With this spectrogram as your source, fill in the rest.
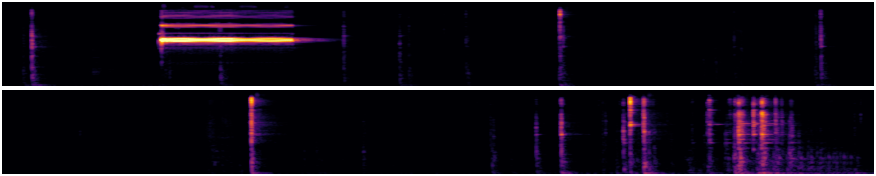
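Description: A shrill fire alarm sounds loudly for about a second, followed by scattered clicks and mechanical clatter in an otherwise quiet room.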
